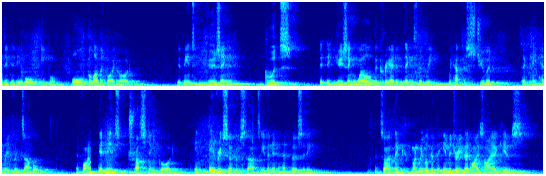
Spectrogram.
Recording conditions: large echoing room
